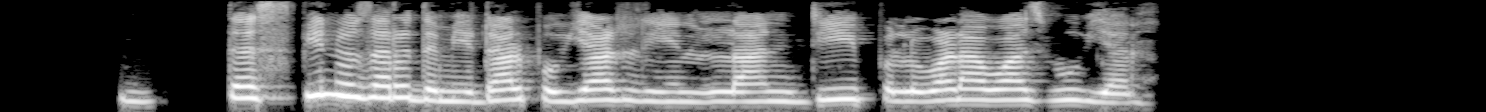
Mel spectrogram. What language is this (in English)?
Pashto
